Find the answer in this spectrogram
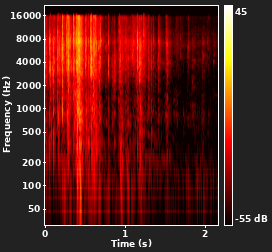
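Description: Wrapper of a Parkhurst hockey card pack being torn open and crinkled. It is loudest in the first half second and dies away by about a second and a half in.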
